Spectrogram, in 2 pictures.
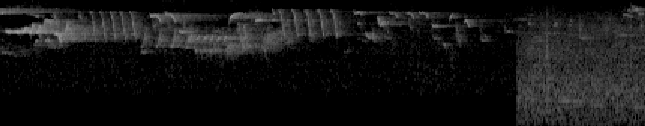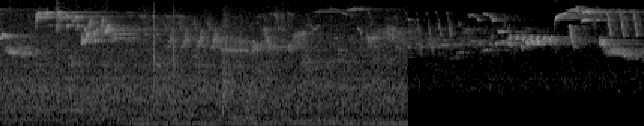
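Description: Small birds singing: rapid high-pitched chirps and fast trills, repeated throughout. For several seconds in the middle, a faint steady hum and hiss lies underneath.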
